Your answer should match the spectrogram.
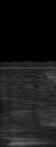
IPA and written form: twelfθs (twelfths)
